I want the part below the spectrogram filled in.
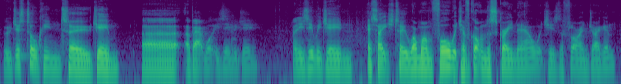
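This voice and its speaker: A man with a South London accent hosts a casual livestream. His voice sits at an average pitch, and he talks informally and matily to his viewers, close up on a big microphone. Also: flat delivery, moderate pace, a little mellow. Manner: informal and matey, calling people "mate". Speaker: livestream host. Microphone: large microphone up close.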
